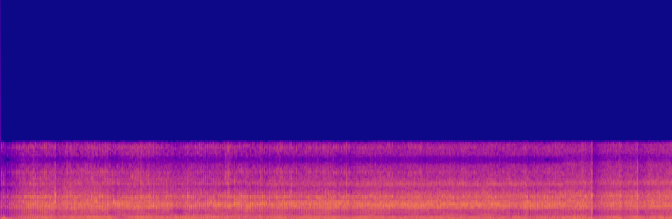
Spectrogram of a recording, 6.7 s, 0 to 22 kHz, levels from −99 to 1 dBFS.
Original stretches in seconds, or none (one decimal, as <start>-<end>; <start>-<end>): 0.0-0.5; 2.6-6.7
